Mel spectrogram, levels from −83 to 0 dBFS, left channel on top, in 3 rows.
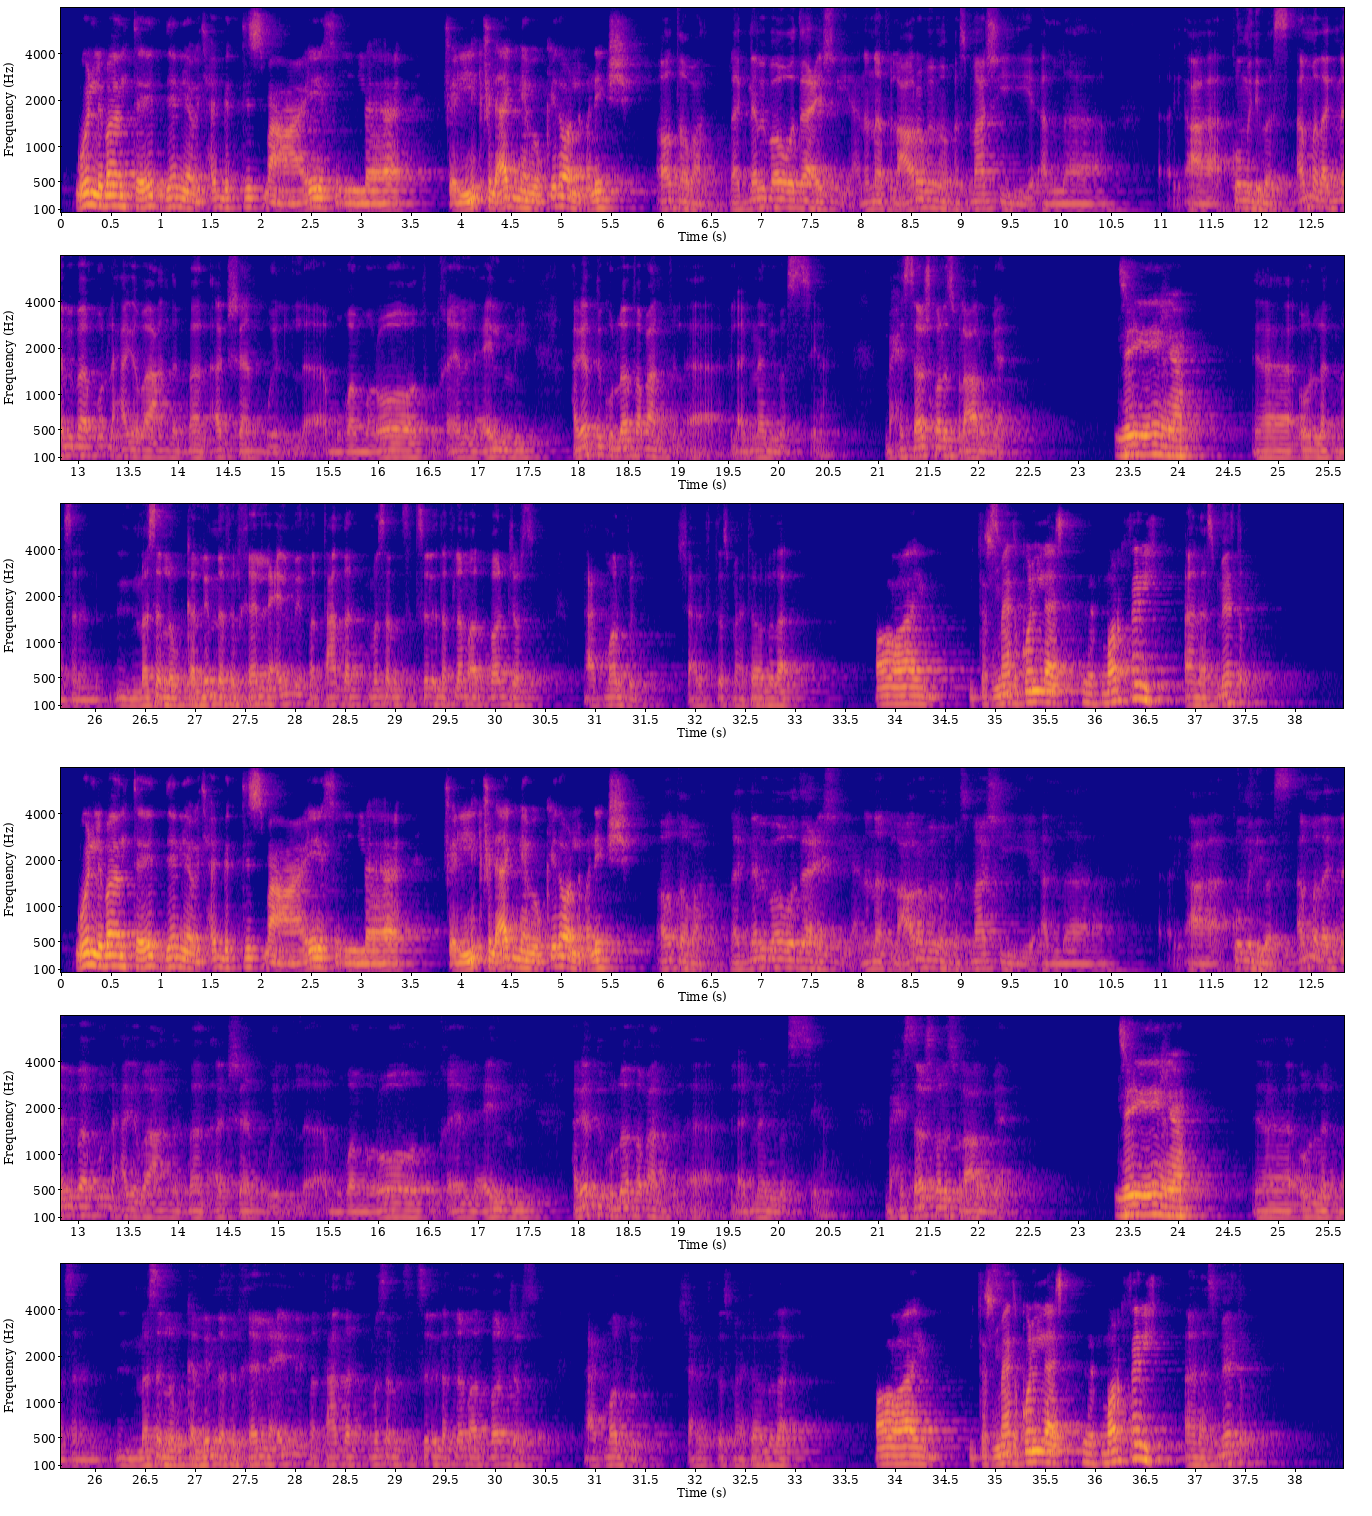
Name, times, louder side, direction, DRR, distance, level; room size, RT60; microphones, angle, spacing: voice 1, 0.1-3.4 3.8-5.7 23.4-24.1 33.8-34.4 34.7-36.6, right 2 dB, 10° right, 8 dB, 0.3 m, -22 dB
voice 2, 6.0-10.5 11.2-17.5 17.9-20.5 21.1-22.3 24.7-30.4 30.9-31.5 31.9-32.9 34.9-35.1 36.9-37.5, left 2 dB, 55° left, 5 dB, 1.2 m, -32 dB
8.9 x 4.8 x 7.2 m, 1.2 s
head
